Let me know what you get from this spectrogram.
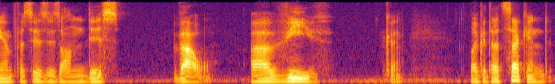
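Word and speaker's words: אביב: So contrary to, let's say, some people might say it's aviv, aviv. No. Aviv, aviv.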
